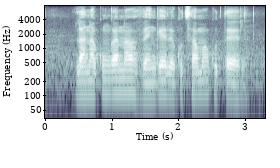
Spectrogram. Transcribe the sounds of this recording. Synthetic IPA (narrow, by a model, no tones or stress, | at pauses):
lanakuŋɡanavɛŋɡɛlɛkut͡sʰamakutɛːla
